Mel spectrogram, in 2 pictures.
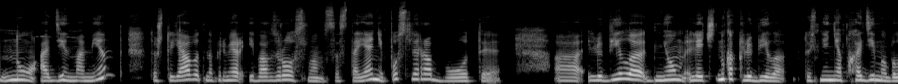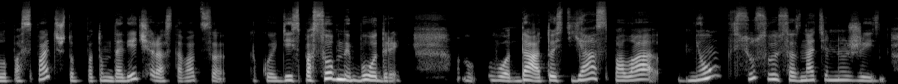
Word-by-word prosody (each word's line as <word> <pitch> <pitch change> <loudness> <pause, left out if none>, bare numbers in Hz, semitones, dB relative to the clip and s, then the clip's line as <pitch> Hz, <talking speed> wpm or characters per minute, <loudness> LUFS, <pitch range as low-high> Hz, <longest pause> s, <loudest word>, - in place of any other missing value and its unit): но 195 +2 +2
один 175 +2 -1
момент- 190 - -3 0.2
то, 180 - -9
что 180 +2 -6
я 195 +4 +2
вот, 225 -2 -5
например, 190 +1 -2
и 190 - -8
во 180 +1 -1
взрослом 180 -6 -3
состоянии 170 +8 -1
после 245 +1 -3
работы, 165 -9 -3 0.5
э, 170 -1 -4
любила 205 +3 +3
днём 195 +5 +1
лечь. 185 0 +1
Ну, 230 +2 +6
как 245 -6 -1
любила, 170 -5 0
то - - -15
есть 165 - -10
мне 205 0 +4
необходимо 200 -1 +1
было 165 0 0
поспать, 175 - -1
чтобы 170 -2 -1
потом 170 +1 -5
до 165 0 0
вечера 205 -1 +1
оставаться 165 +3 -6 0.2
такой 165 -1 -6
дееспособной, 195 - +5
бодрой. 185 -3 +1 0.8
Вот 175 -5 -1
да, 195 -2 +7
то 160 - 0
есть 185 0 -3
я 210 +10 +2
спала 200 -1 +2 0.2
днём 220 - +1
всю 265 +4 -4
свою 235 -7 -1
сознательную 195 +1 -2
жизнь, 175 -3 -5
185 Hz, 155 wpm, -23 LUFS, 170-210 Hz, 0.8 s, да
